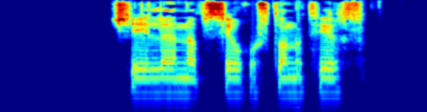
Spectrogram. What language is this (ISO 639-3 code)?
pus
